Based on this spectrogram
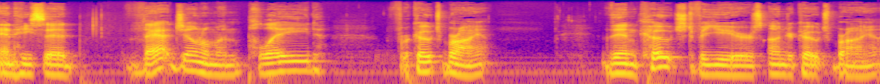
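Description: A man with an Alabama accent speaks at a medium pitch and a very slow pace, his lively intonation broken by long, frequent pauses. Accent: Southern US (Alabama). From US South, southeast Alabama. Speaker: stadium announcer. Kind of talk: interview.

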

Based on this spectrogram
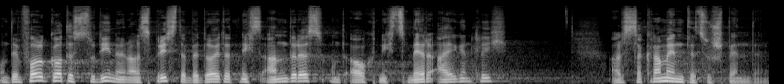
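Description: Vocal fry and lively intonation at a fairly slow pace. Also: man. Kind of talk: homily at Holy Thursday Mass. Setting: church. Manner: earnest, direct address to congregation; measured, teacherly, explaining step by step.

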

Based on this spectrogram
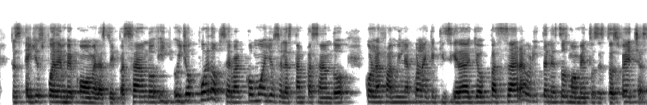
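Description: Her intonation fairly even, a woman at medium pitch speaks at a very fast pace. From Mexico, Chiapas (Soconusco coast). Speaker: podcast co-host, teacher. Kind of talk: casual chat.

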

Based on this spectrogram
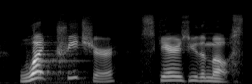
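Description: A man speaks in a raised, projected voice. His tone is bright and sharp. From Texas. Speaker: young adults leader and church creative director. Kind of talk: sermon. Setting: church.

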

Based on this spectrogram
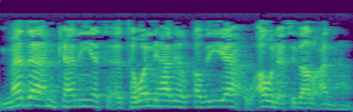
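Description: A man speaks at a high pitch and a moderate pace. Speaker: lawyer. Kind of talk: interview. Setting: remote, over the air.

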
